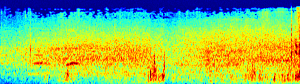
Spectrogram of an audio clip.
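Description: A steady rushing noise that builds slowly over several seconds, with brief faint voices in the background.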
